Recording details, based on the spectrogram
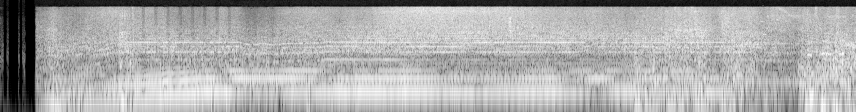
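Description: A Stunt Racing car revs hard, its engine note climbing in stepped gear pulls after bursting out of a tube, then a thump as it drops to the floor and settles on its wheels.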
